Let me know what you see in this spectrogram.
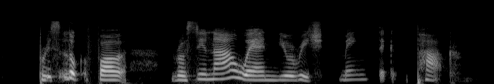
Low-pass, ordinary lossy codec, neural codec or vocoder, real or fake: none; none; codec, 16 kHz, 0.5 kbps, X-Codec, HuBERT features, trained on LibriSpeech; fake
